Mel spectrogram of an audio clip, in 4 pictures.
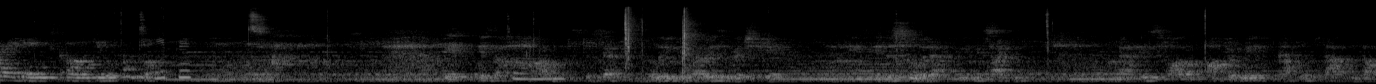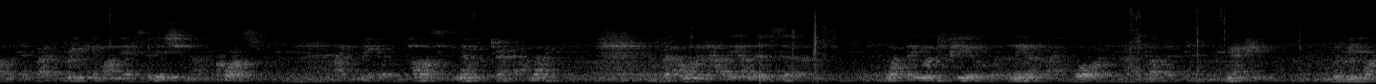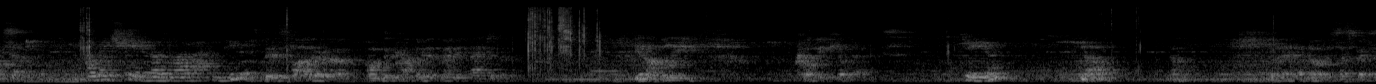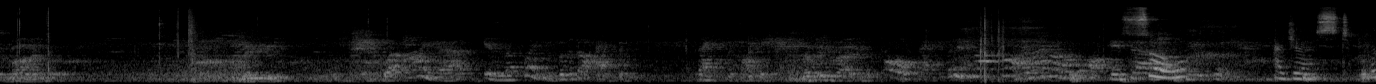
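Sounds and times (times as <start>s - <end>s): television dialogue: 0.0s - 55.0s
duct tape snapping: 6.1s - 7.0s, 32.7s - 33.6s.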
